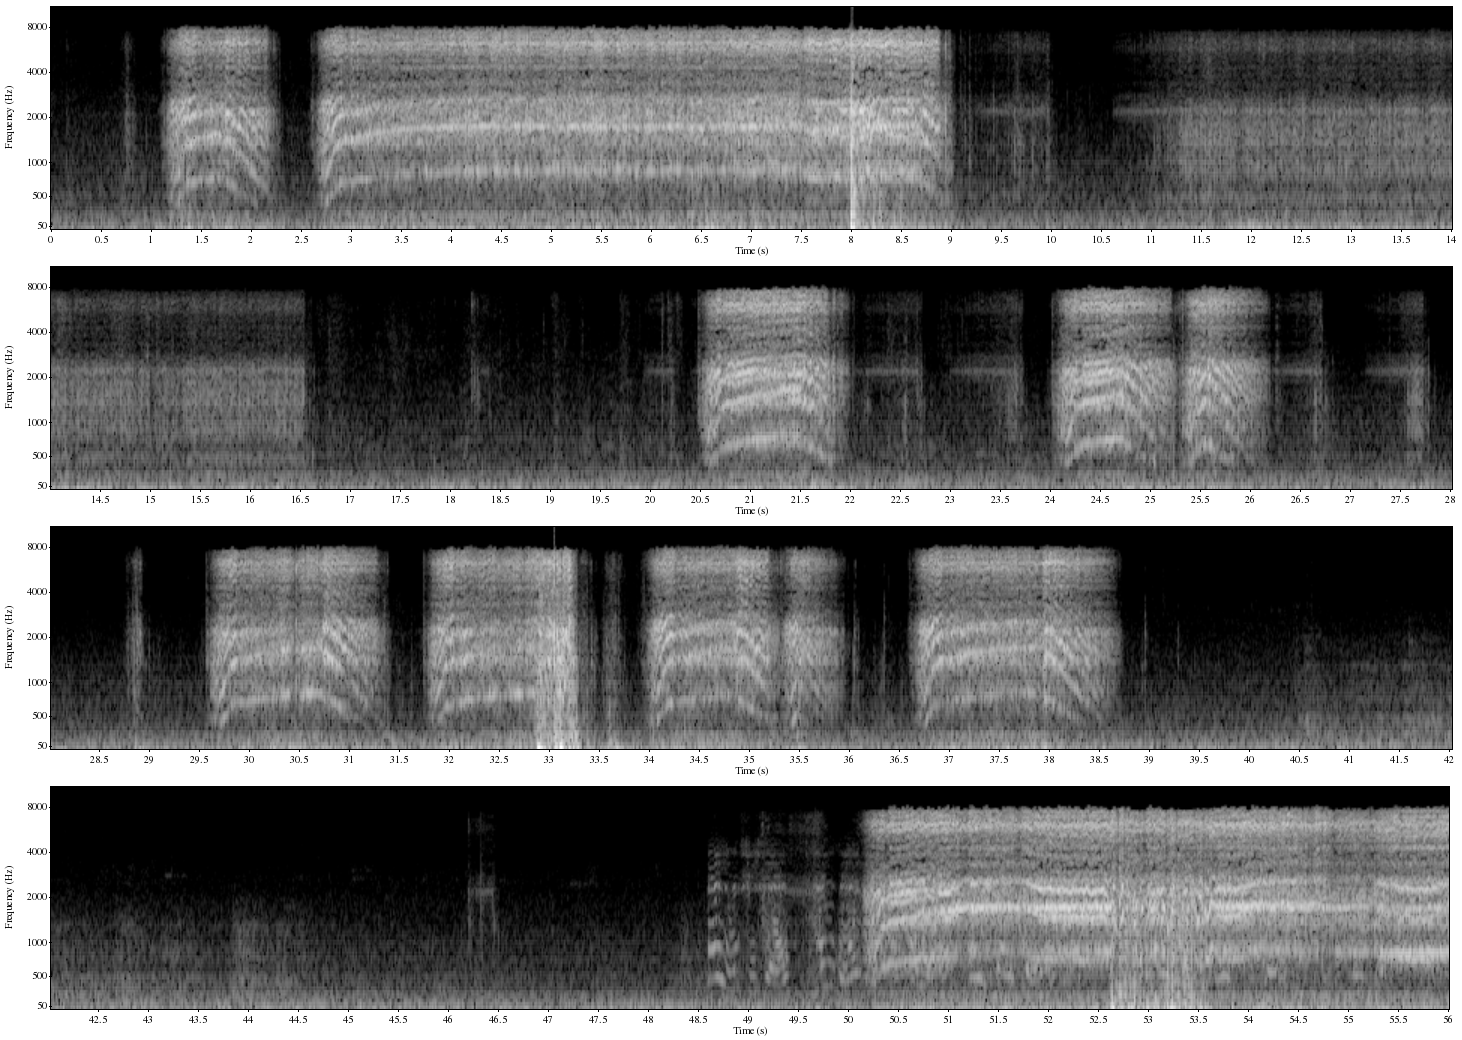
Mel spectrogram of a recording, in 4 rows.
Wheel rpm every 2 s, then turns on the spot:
30, 150, 230, 230, 80, 10, 20, 20, 0, 0, 80, 10, 70, 0, 30, 100, 130, 80, 130, 10, 0, 0, 0, 0, 10, 180, 220, 230.
8-16 20-22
